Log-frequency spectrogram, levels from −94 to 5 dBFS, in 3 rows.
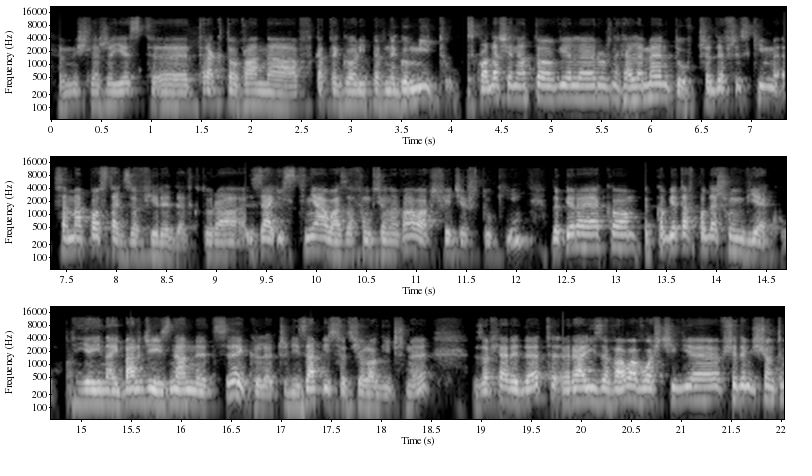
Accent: native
